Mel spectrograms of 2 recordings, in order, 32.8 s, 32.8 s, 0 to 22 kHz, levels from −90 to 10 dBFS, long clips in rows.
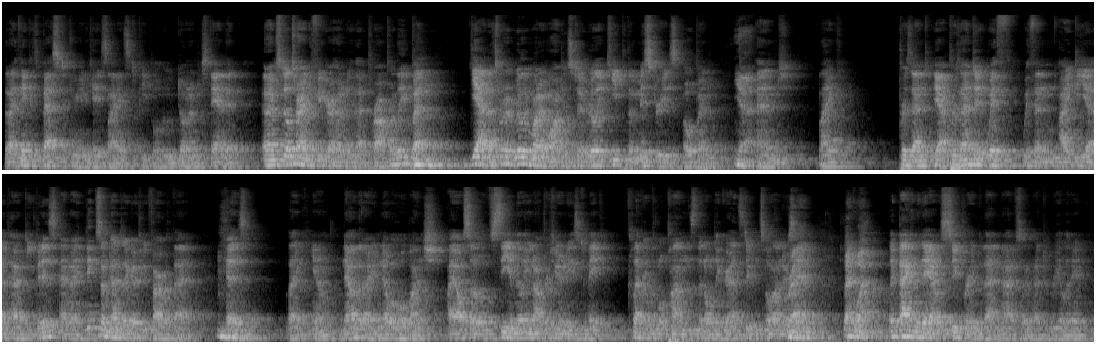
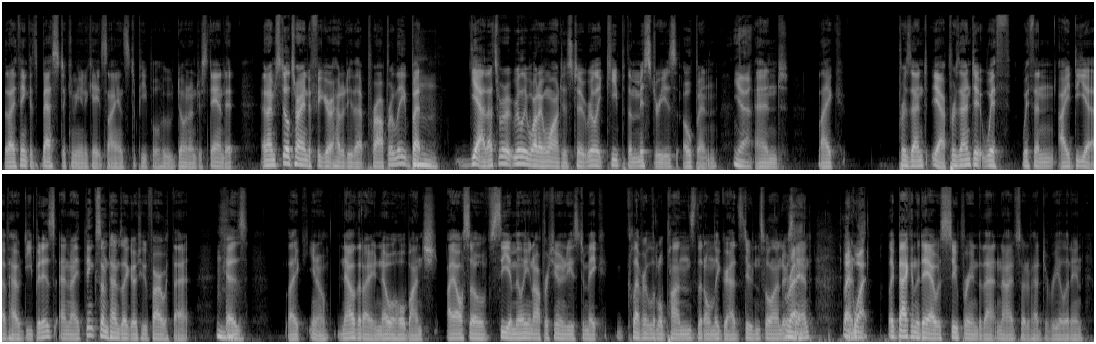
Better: second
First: off-mic speech; far // room echo; noticeable; dies away in 0.9 s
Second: none

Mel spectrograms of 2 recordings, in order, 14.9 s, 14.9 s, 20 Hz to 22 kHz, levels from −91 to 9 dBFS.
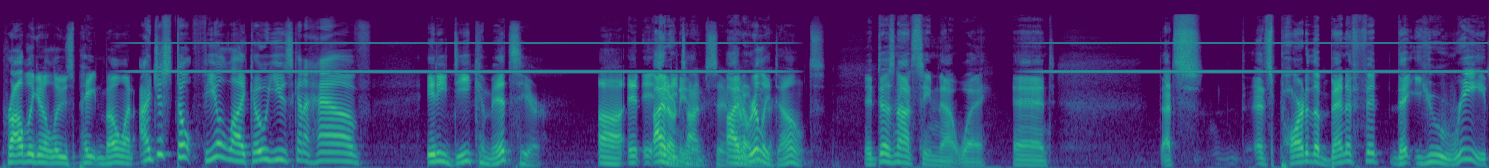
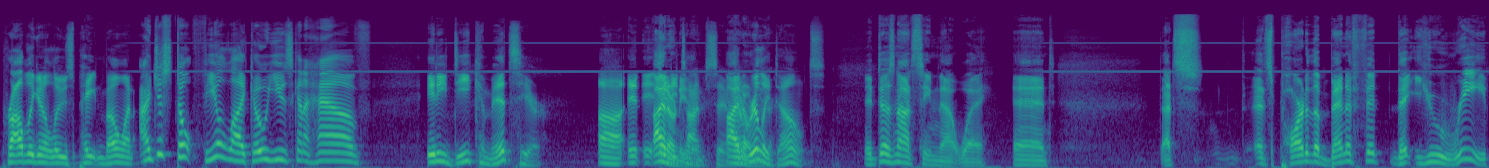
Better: second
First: high-pitched whine; loud; from 1.5 to 8 s and from 10 s on; 4 kHz, 10 dB below the speech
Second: high-pitched whine; faint; from 1.5 to 8 s and from 10 s on; 4 kHz, 30 dB below the speech

